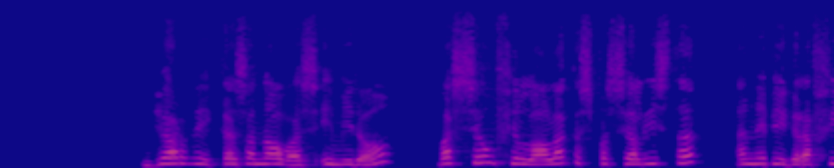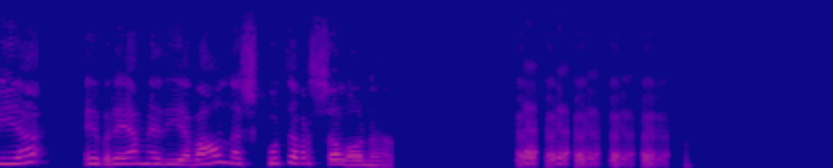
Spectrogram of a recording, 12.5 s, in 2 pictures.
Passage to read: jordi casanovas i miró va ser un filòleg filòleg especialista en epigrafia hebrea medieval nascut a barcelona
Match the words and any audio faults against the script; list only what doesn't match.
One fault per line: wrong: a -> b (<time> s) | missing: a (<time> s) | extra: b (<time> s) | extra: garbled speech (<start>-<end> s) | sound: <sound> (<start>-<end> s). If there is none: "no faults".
missing: filòleg (4.3 s)
sound: laugh (10.1-11.3 s)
